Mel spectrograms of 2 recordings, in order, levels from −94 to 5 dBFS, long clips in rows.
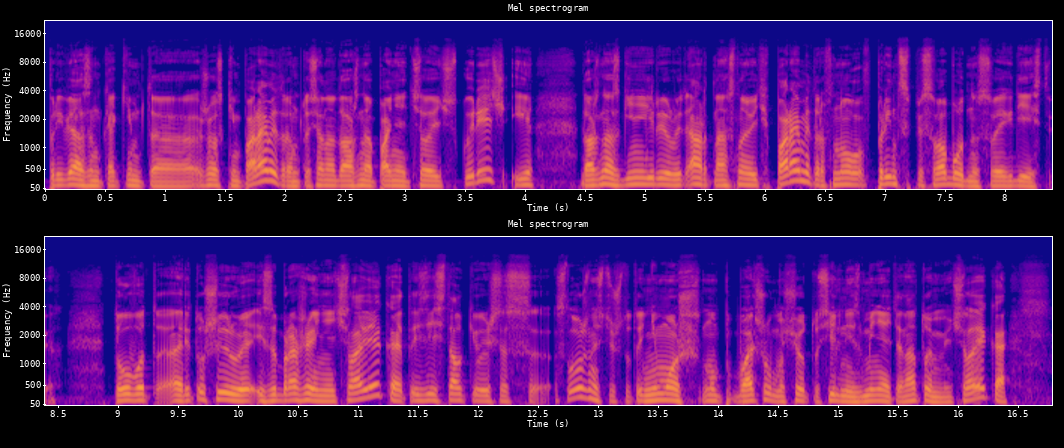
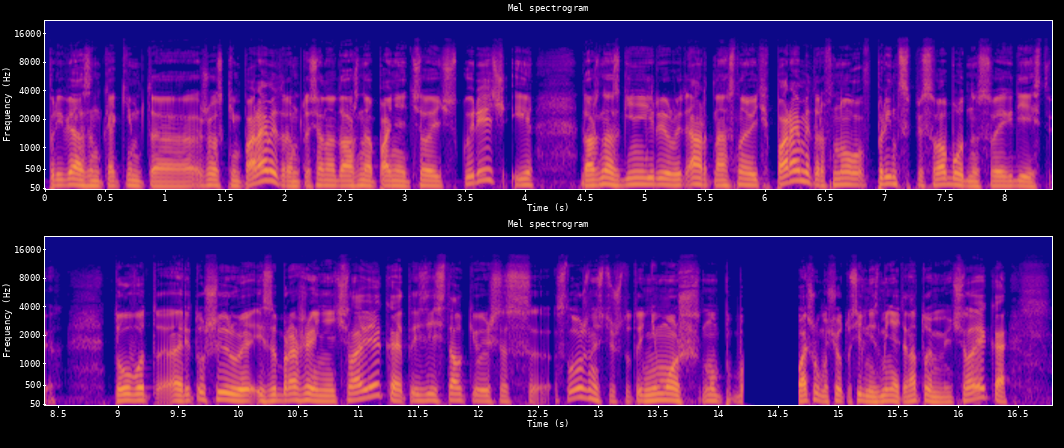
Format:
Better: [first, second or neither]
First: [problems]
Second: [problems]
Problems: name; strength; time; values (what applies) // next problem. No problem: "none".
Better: first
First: none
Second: audio freezing; at 14 s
